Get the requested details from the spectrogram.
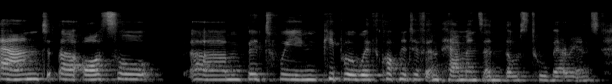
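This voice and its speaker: The speaker talks at a fairly slow pace in a monotone, flat delivery, with room echo audible around the voice. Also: woman. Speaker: professor. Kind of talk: Q&A after lecture. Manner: halting, many fillers.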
